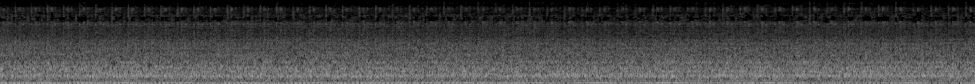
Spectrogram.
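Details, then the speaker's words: 1975 Land Rover Series 3, freshly rebuilt engine running after warm-up and timing set, vehicle parked 15 years before: steady, even idle with smooth low rumble, no knocks, misses or hunting; normal idle. "Right, so I officially have a running Landy."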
